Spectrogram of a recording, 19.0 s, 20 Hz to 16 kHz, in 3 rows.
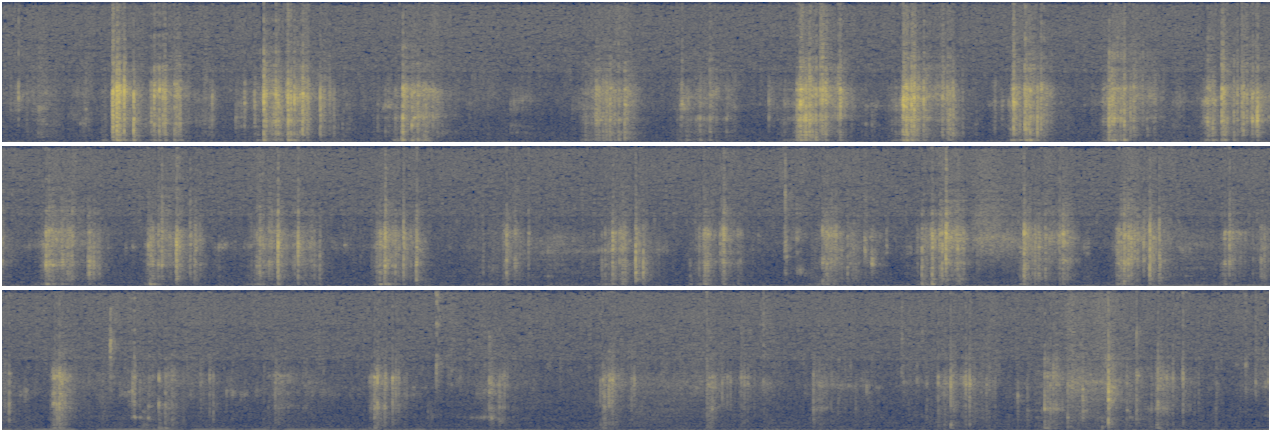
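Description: Crunchy snack from a 2017 Canadian IMP ration being bitten and chewed close up, a steady run of crisp crunches with wrapper crinkling, slowing toward the end, no talking.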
